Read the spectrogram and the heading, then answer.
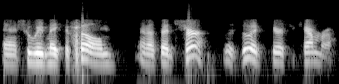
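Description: Male director, measured hesitant delivery, slightly high voice, dry telephone sound. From Norway. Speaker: filmmaker. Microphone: phone. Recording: tinny dry phone line.

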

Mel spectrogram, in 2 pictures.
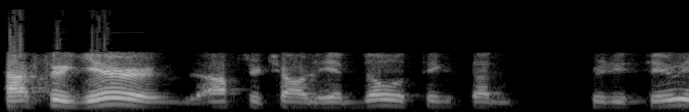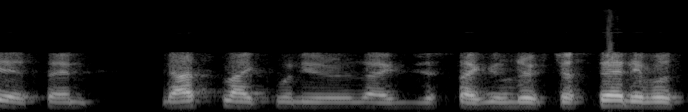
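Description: A man's voice: medium pitch, little pitch movement, moderate pace. A man in his twenties from Norway, a journalist and director, talking casually with lots of "you know" and "like". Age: 20s. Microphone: phone. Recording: tinny phone line.

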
